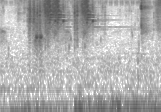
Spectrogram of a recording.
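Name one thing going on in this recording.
A block crunches as it breaks apart.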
